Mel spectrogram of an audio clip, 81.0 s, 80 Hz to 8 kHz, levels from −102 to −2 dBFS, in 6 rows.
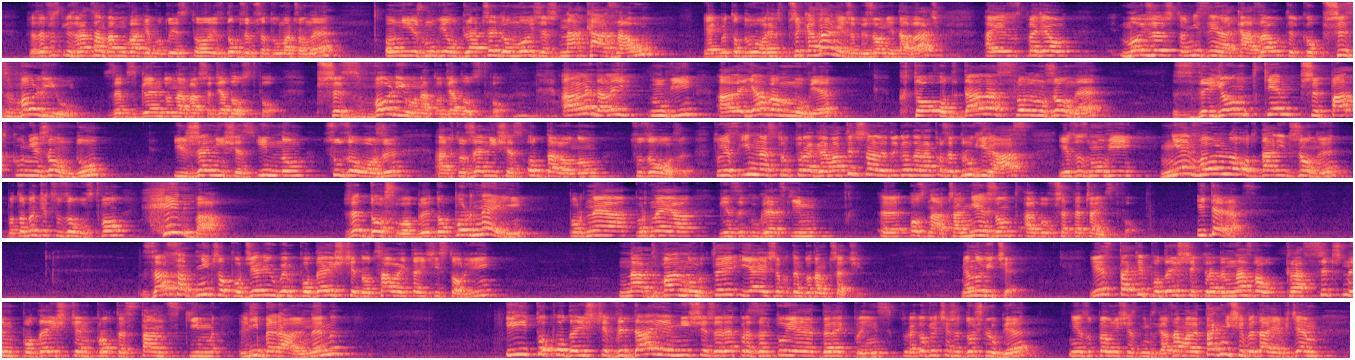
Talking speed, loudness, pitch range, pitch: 125 wpm, -19 LUFS, 195-245 Hz, 220 Hz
